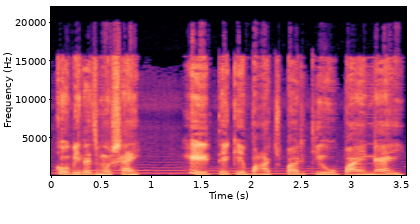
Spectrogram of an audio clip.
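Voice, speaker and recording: A man's voice: high voice, measured pace, gravelly. An actor playing a humble old male servant in a cartoon, talking in a pleading, deferential way. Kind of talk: Bengali cartoon voice acting. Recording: music underneath.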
